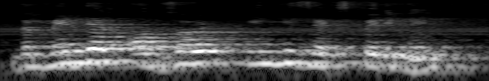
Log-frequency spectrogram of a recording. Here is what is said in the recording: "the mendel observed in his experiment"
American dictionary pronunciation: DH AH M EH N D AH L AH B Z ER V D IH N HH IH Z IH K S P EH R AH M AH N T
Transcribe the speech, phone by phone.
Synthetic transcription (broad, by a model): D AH M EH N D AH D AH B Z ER D IH N HH IH Z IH K S P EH R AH M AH N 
